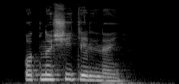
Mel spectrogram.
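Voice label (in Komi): "относительнӧй", Komi, female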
